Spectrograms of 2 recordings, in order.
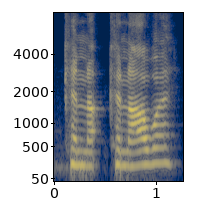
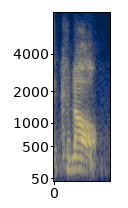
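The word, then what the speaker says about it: Kanawha: say that River again kanawa yeah okay kind of like Okinawa okay I get it most people just say canal canal okay now well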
